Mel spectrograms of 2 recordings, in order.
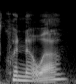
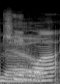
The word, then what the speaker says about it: quinoa: I used to pronounce quinoa as quinoa, and I got reamed in my sorority for calling it that. But now I know it's quinoa, and it's good.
